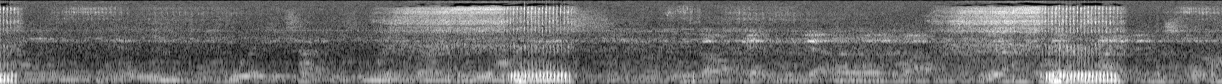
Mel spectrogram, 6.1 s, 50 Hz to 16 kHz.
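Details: Two rattling snores with airy breaths between, about 22 breaths a minute, over faint background sound: snoring.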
